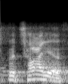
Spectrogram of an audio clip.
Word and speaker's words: Pattaya: that can you pronounce pattaya for us now is Pattaya there's no I in Pattaya it's not the tire change my boy Graham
